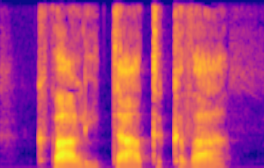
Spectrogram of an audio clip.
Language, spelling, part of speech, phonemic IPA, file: Dutch, qualitate qua, phrase, /kwaliˈtatəˌkwa/, Nl-qualitate qua.ogg
- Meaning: in the function of, in the capacity of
